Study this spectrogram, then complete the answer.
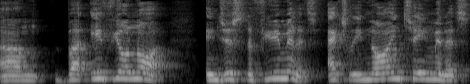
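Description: With an Australian accent, a man talks in a high pitch and fairly even intonation. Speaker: motivational speaker and event promoter. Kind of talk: urgent livestream call-to-action rallying viewers to register. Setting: studio. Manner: urgent, insistent exhortation.

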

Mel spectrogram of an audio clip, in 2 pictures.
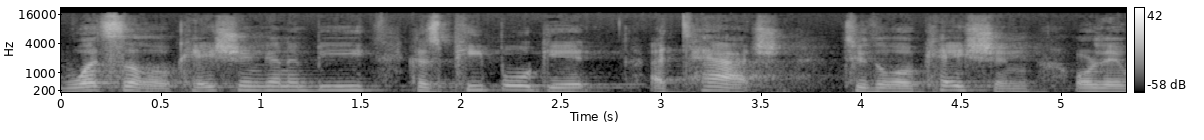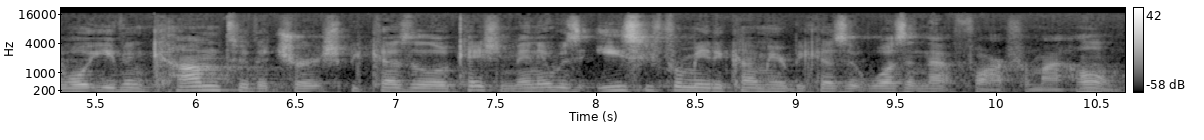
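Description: At a fairly quick pace, a man with an American accent and an ordinary speaking voice talks at a fairly high pitch with ordinary pitch variation. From Texas (Deer Park, near Houston). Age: 30s. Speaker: student pastor. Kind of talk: sermon. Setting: church.

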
